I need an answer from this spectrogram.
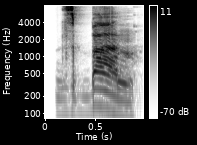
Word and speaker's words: dzban: Next is the combination of D and Z, and you should pronounce it as dz, dz, like dzban, dzban.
